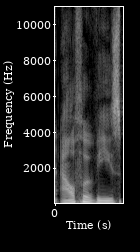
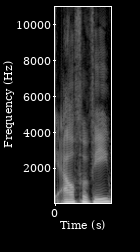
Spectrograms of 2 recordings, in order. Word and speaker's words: ALPHV: and how to pronounce Alpha V, which is actually spelled A-L-P-H-V? I'm trying my best here, folks.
